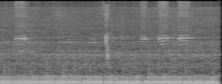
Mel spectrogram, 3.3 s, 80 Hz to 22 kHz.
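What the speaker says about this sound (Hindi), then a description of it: "और अपने इसमें ओरिजिनल एग्जॉस्ट है।" A Benelli 600i motorcycle with its original exhaust idles close by, a loud, steady, deep throb with a faint ticking clatter on top and no voices.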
